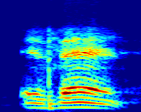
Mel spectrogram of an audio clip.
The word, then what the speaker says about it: event: it event yeah yeah you're not going to say e event event let's say event event okay so next week it's almost it's basically the schwa sound like event okay so we got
